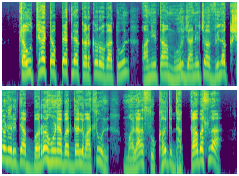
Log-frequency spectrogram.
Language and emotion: Marathi, surprised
